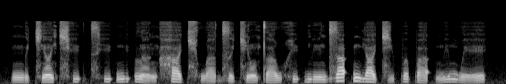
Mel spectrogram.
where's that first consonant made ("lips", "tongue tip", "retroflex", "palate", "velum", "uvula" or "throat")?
velum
